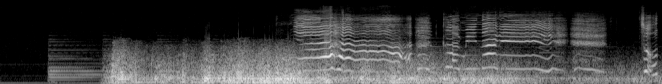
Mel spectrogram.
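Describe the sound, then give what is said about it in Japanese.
A brief tone gives way to a loud, sustained rolling rumble of thunder lasting several seconds, with high wavering, bleat-like cries rising over the rumble partway through. “最近雷多いよ。マジでほんと勘弁してよ。あんなにゴロゴロ鳴ってさ、まったく何がしたいわけ。”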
